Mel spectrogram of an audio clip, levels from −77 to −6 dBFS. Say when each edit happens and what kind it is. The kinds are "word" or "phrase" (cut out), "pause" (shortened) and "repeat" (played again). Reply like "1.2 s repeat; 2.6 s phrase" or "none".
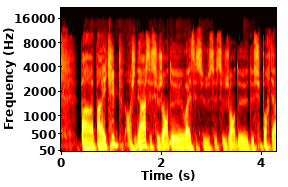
none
